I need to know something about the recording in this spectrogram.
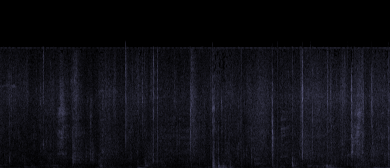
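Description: A man's footsteps tap across a hard floor.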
